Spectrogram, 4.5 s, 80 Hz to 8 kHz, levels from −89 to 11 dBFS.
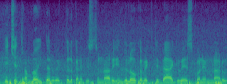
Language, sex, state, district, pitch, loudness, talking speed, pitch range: Telugu, male, Telangana, Mahabubabad, 120 Hz, -18 LUFS, 145 wpm, 110-125 Hz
